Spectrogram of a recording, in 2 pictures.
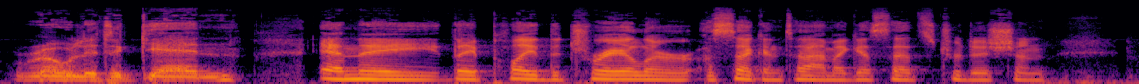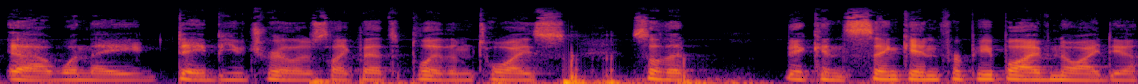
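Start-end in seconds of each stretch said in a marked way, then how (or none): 0.2-1.2 put-on evil ruler voice, lower and slower. Retelling a request after the trailer at Star Wars Celebration, in the Emperor's voice. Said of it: "he said in that that Emperor's voice".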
